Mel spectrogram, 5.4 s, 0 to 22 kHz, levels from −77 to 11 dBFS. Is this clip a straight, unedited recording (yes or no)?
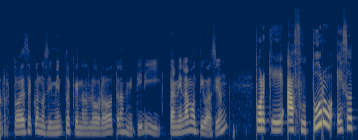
no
